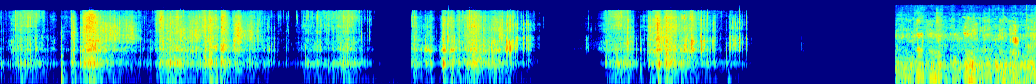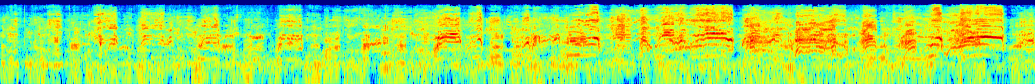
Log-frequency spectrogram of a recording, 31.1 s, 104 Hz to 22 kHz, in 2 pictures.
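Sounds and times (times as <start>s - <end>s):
pigs grunting: 13.4s - 31.0s
pigs squealing: 13.4s - 31.0s.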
